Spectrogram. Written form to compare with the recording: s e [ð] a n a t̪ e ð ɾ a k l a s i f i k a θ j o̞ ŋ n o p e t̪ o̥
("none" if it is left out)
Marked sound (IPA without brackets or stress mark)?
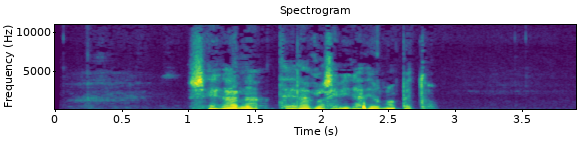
ɣ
